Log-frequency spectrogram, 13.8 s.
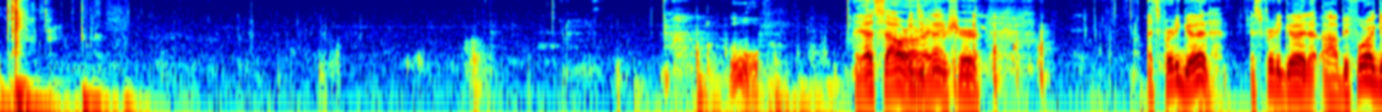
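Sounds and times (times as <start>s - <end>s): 
beer can holding a sour beer cracked open: 0.0s - 1.0s
speech: 7.3s - 7.7s, 8.6s - 10.2s, 11.5s - 13.8s
laughter: 8.6s - 10.5s.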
